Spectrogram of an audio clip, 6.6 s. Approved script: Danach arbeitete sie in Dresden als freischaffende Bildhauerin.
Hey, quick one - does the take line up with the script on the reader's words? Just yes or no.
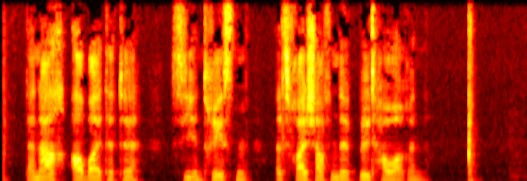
yes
